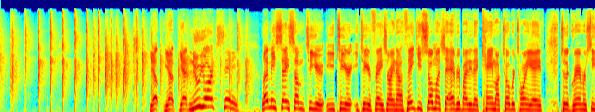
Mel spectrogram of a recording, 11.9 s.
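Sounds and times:
sharp hand claps: 0.0 - 5.2
speech: 3.0 - 11.8.

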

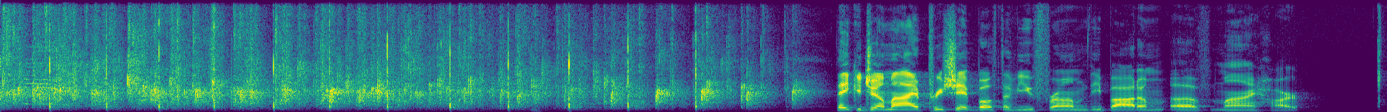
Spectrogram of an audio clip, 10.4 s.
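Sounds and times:
church audience applauding: 0.0 - 6.2
speech: 6.3 - 9.8.

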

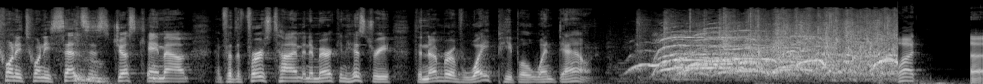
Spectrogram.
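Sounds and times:
speech: 0.0 - 6.0, 9.0 - 9.8
studio audience cheering: 6.2 - 9.0.

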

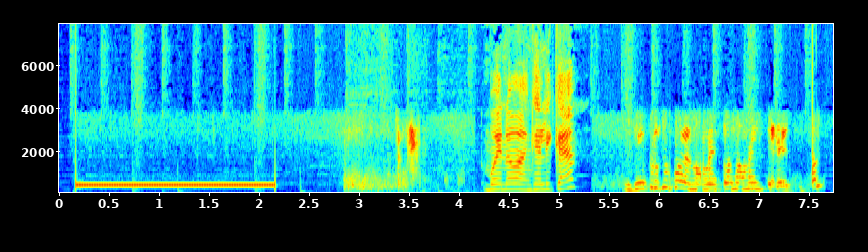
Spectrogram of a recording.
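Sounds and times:
telephone dial tone on a line being redialed after a dropped call: 0.2 - 2.2
speech: 4.3 - 7.6.

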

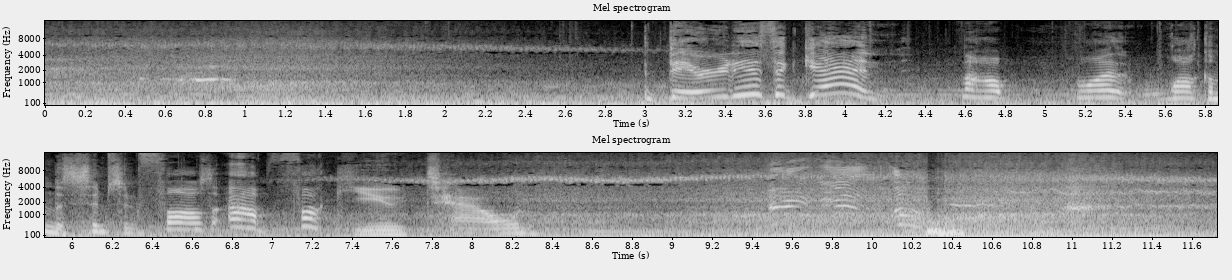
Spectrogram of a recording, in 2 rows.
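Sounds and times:
car driving fast on a road: 0.0 - 2.7, 7.5 - 11.7
speech: 3.0 - 8.7.

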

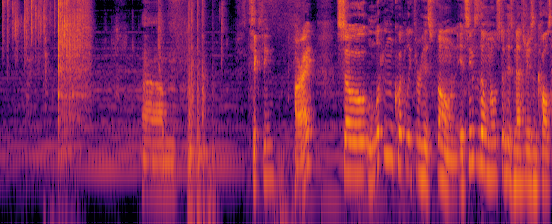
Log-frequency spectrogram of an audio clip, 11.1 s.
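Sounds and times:
dice clattering and tumbling across a hard surface: 0.0 - 1.9
speech: 2.8 - 4.1, 5.0 - 11.0.

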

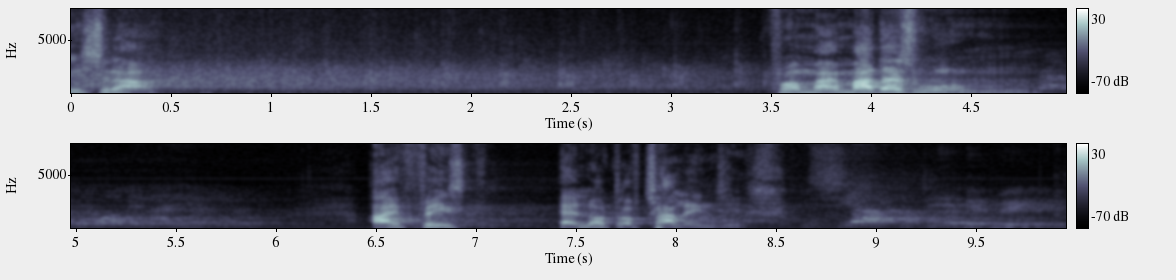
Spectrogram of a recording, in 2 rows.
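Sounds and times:
speech: 0.0 - 0.6, 3.5 - 4.7, 6.5 - 9.1
audience clapping: 0.0 - 3.7.

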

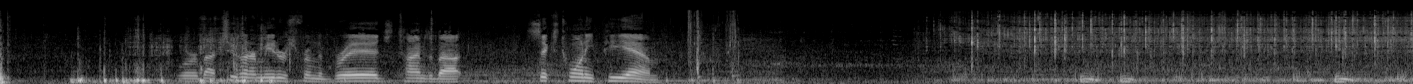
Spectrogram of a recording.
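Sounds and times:
low steady motor-like hum: 0.0 - 14.1
speech: 1.8 - 6.7
snapping shrimp crackling underwater: 9.2 - 14.1.

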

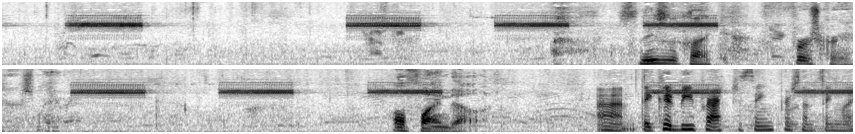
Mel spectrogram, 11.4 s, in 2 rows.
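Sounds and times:
school evacuation drill alarm blaring: 0.0 - 1.0, 2.3 - 5.0, 6.1 - 8.8, 9.9 - 11.3
faint murmur: 0.0 - 11.3
speech: 4.2 - 6.3, 8.3 - 9.0, 9.6 - 11.3.

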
